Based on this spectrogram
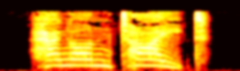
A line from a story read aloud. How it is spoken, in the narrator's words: Agatha yelled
